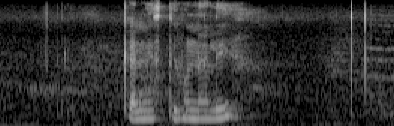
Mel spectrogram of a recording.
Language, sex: Southern Sotho, female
